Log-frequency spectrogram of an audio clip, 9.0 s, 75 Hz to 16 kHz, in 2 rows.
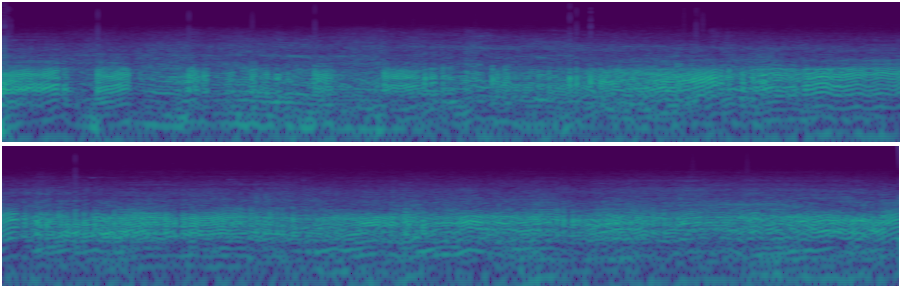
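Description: Two-stroke 500cc motocross bike engines running hard as riders race past, their pitch rising and falling as they rev.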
